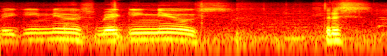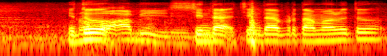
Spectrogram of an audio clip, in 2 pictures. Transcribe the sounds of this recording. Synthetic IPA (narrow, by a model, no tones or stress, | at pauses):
bekɪŋnusbɾekɪŋnus | t̪əɾʊs | it̪uabit͡ʃint̪at͡ʃint̪apərt̪amalut̪u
